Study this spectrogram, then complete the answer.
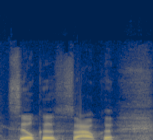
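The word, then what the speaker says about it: Cylka: It's run by a guy by the name of Steve Silka, I believe is how you pronounce his last name, C-Y-L-K-A, Silka.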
